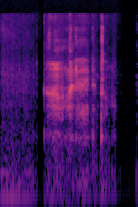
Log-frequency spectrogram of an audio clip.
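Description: A quiet, hushed voice for about a second in the middle, over a faint low hum.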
